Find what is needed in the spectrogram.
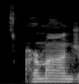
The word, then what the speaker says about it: Germán: But obviously, the biggest news that happened yesterday is Domingo Germán, Herman. Probably. – It's a silent G, or a light G.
